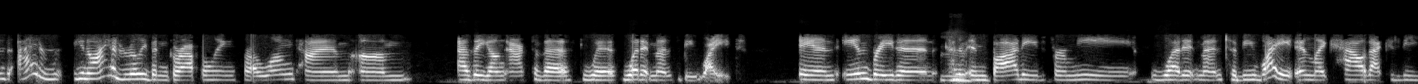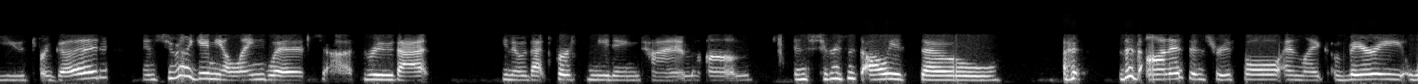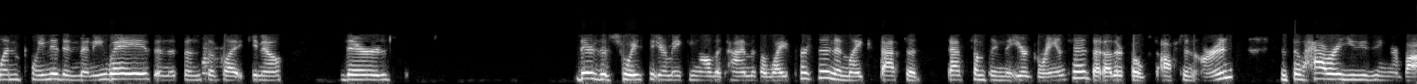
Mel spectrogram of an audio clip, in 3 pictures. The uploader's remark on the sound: we had a phone conversation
